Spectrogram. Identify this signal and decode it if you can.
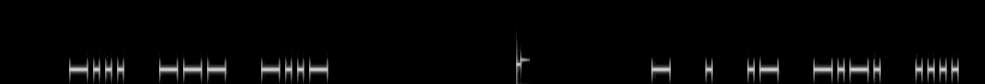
Morse code, heard as a keyed tone, about 20 wpm, spaced as for 14 wpm, 700 Hz. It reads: BOX TEACH
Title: 2x Character Spacing - Top 500 Words - 20wpm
